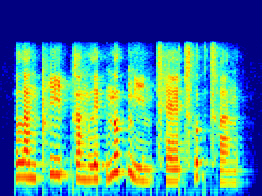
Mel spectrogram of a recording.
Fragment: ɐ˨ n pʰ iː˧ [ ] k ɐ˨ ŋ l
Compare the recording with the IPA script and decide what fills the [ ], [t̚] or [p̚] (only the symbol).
p̚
